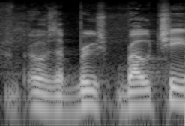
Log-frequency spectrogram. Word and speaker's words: Bochy: You know, of course, Texas brought in Bruce Bochy, is how you say his name.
